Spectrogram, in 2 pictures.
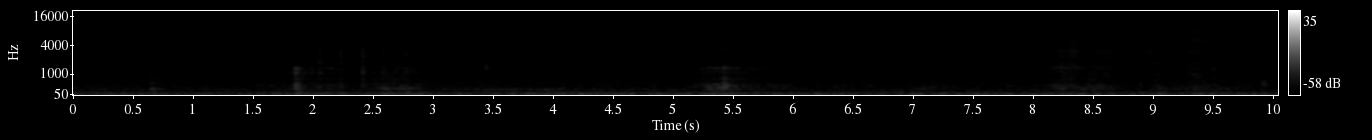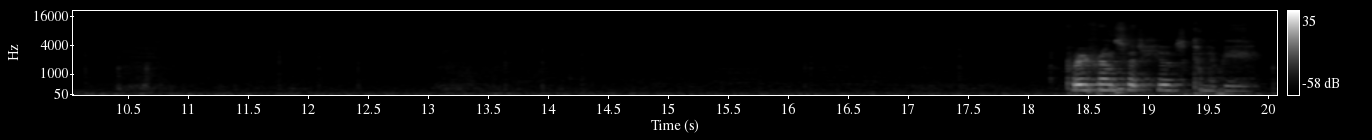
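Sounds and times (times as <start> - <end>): faint soft rustles: 7.0 - 20.0.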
